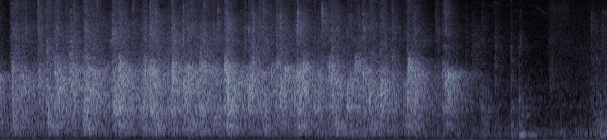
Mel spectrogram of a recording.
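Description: Audience applauding, a dense patter of many hands clapping that dies away about four to five seconds in.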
